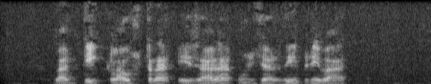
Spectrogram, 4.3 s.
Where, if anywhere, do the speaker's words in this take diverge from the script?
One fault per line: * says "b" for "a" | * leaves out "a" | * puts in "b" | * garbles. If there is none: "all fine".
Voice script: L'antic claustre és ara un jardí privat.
all fine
